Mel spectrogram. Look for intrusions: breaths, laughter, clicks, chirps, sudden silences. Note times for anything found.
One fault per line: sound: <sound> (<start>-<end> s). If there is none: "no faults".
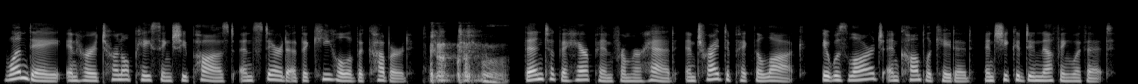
sound: throat clearing (4.2-5.1 s)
